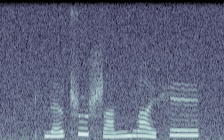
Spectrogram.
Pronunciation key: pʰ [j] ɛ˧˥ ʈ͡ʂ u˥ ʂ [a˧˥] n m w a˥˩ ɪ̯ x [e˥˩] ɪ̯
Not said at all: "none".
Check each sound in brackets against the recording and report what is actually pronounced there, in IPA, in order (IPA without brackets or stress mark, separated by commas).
ɥ, a˧˥, e˥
